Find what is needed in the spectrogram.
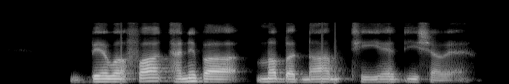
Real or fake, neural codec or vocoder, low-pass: fake; codec, 24 kHz, 0.9 kbps, WavTokenizer, large speech release; 7.2 kHz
